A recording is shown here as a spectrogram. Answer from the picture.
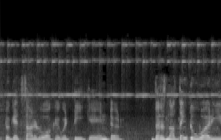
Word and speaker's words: Tkinter: Yes, it's spelled as TK Inter, right?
